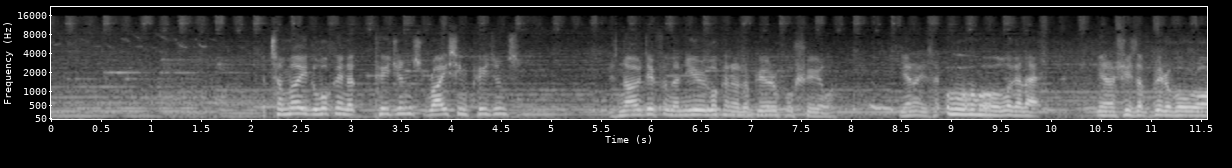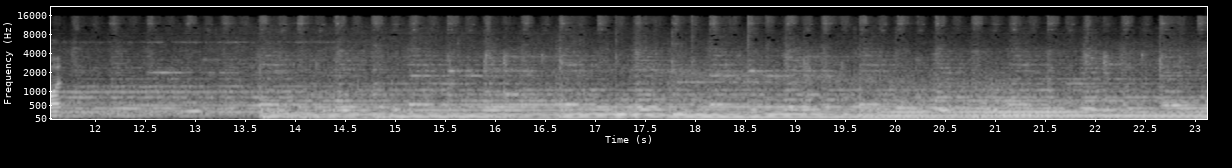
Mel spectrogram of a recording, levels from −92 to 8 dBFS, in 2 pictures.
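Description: At about 9.76 s there's a call bitrate drop lasting until 12.67 s. The encoder got squeezed, which fits a fall from around 32 kbps to 17 kbps, and for roughly 1.85 s the audio sounds rough and muffled before recovering.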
